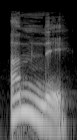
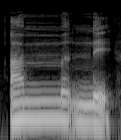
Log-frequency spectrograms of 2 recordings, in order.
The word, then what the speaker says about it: amener: Amener. Don't insist on the E here because you don't really pronounce it. Amener.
